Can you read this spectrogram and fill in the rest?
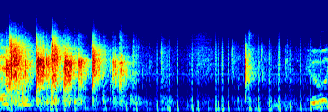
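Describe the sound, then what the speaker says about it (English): A church audience gives a brief round of applause, a dense burst of clapping that fades quickly into scattered claps and then picks up briefly again. "Everyone give Mazin a round of applause."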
